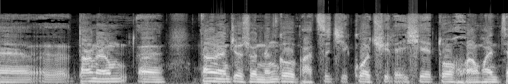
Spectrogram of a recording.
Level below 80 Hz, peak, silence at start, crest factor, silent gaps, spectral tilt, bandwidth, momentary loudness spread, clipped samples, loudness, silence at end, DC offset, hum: -34 dBFS; 0 dBFS; 0 s; 8 dB; none; -3 dB/octave; over 20 kHz; 6 LU; 0.3%; -8 LUFS; 0 s; under 0.1%; none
